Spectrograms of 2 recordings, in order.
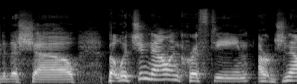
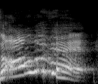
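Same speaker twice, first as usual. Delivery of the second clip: loud, high mock wail; mock crying; 5 dB louder than usual. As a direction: wail it, imitating someone in tears. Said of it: "sobbing and crying".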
